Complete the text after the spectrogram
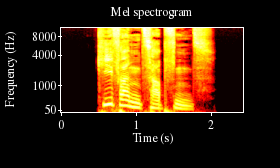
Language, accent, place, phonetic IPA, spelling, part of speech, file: German, Germany, Berlin, [ˈkiːfɐnˌt͡sap͡fn̩s], Kiefernzapfens, noun, De-Kiefernzapfens.ogg
- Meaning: genitive singular of Kiefernzapfen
